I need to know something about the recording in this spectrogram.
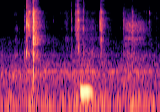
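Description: A single sharp click about half a second in as a small eyeshadow pack is handled, then a brief hummed "mm".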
